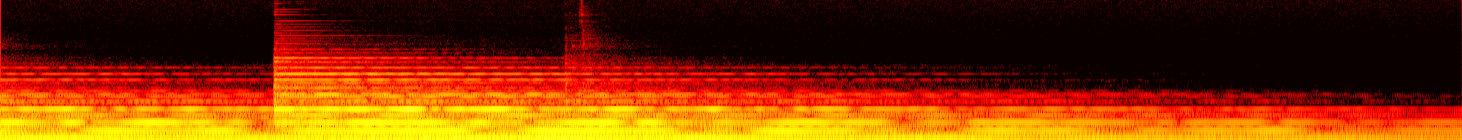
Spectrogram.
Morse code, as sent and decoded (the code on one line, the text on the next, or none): none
